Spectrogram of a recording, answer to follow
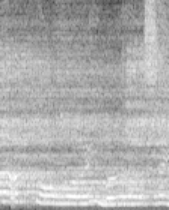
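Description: A woman singing a slow Tagalog pop ballad over a backing track, holding long notes that step down in pitch.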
